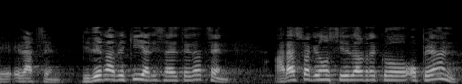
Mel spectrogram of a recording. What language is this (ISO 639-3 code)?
eus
